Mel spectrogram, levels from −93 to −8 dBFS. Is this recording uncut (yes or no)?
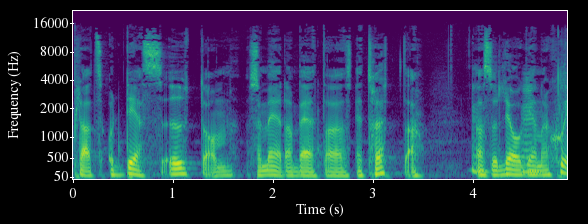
no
